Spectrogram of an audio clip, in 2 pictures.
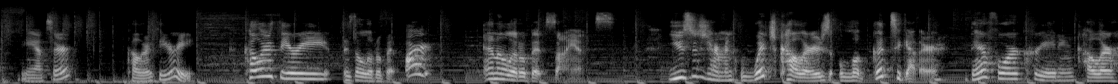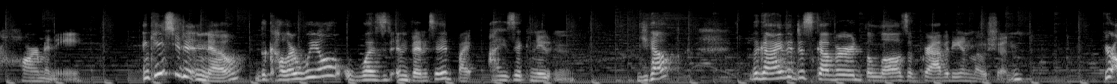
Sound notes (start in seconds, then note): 18.0 chuckles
